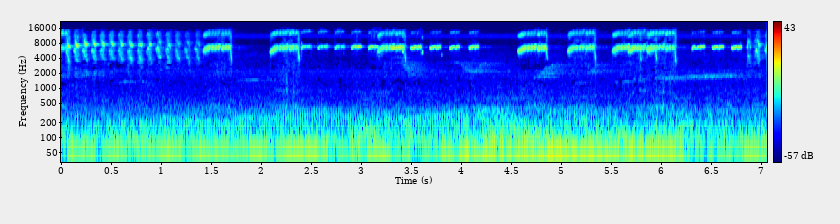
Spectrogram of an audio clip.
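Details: Female blue-crowned hanging parrot calling for males: an opening fast shrill trill, then repeated sharp high chirps and short twittering phrases, steady through the seven seconds.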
